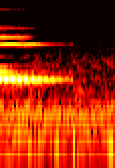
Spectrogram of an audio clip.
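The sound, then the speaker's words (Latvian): A bell or chime calls members to a parliamentary vote: a single faint, steady tone that rings briefly and then fades away. “Paldies, lūdzu zvanu.”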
